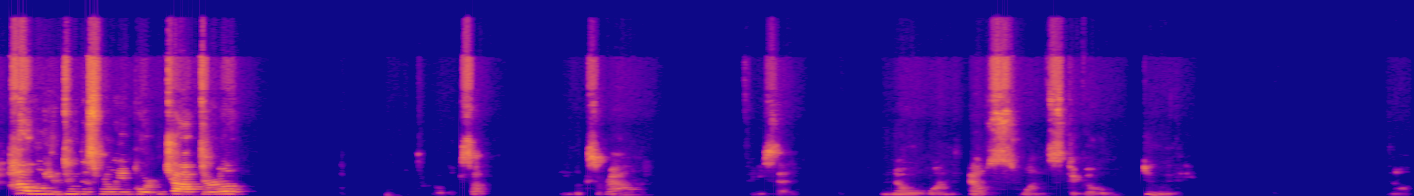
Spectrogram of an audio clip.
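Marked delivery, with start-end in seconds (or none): 0.1-2.5 high, loud demanding question; incredulous challenge. Acted. Animals challenge turtle incredulously. 8.9-11.9 slow turtle. Acted. Turtle answers the doubting animals, low and unhurried.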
